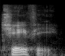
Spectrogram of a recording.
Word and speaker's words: Chaffee: I didn't know you pronounced it chaffy.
